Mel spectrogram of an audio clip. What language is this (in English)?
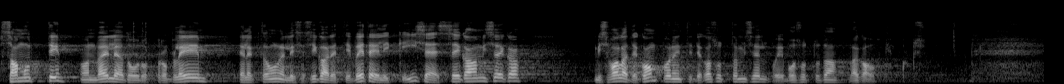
Estonian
